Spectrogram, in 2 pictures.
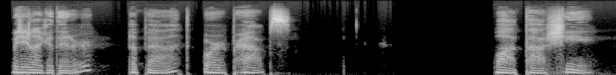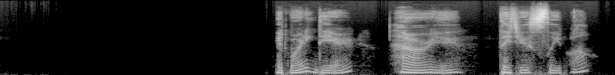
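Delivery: soft whisper. Greeting a listener close to the microphone: whispering. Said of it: "me whispering into your ears".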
